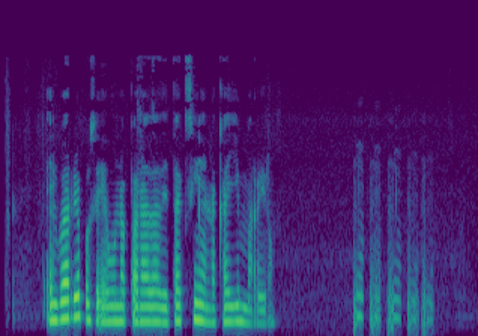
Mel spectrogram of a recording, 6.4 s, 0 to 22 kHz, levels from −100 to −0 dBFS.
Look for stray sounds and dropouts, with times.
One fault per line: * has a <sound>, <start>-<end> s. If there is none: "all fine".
* has a laugh, 4.7-5.8 s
